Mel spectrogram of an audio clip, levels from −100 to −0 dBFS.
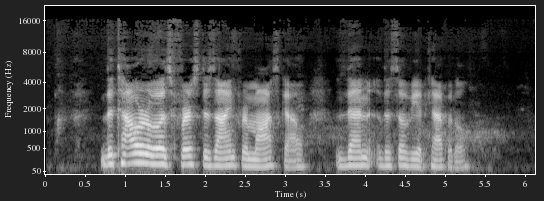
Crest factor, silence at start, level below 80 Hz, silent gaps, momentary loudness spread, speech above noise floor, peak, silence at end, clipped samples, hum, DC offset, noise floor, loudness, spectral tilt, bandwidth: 18 dB; 0.15 s; -58 dBFS; none; 19 LU; 38 dB; -2 dBFS; 0.8 s; under 0.1%; none; under 0.1%; -55 dBFS; -17 LUFS; -5.5 dB/octave; 16.5 kHz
